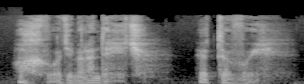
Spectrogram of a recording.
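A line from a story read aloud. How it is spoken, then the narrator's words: Very quiet whisper. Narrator (Russian): отвечал архипошепту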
